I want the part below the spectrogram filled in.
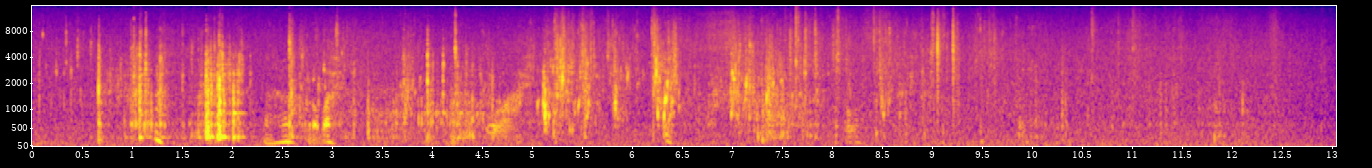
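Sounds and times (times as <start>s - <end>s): splashes wading through water: 2.6s - 9.0s.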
